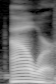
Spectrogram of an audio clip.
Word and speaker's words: hour: So, hour starts with a silent H and sounds like it starts with an O. So, you'd say an hour, it's all about the sound.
